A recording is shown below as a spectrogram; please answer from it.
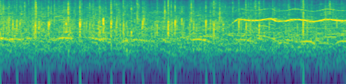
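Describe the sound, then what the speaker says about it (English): Crowd clapping in the stands at a high school football game between Colerain and La Salle, faint and distant, scattered claps under an ongoing broadcast voice with a whistle-like tone drifting through. "You should hear the clapping there in the background."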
